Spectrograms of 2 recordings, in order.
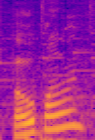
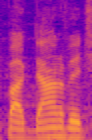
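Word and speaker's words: Bogdanović: did I read that wrong is it it's bobon or is it Bogue Donovan oh Bo donovich oh I'm sorry yeah these pronunciations are weird yeah but yeah it's bogdanovic and Hayes and it was going to be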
